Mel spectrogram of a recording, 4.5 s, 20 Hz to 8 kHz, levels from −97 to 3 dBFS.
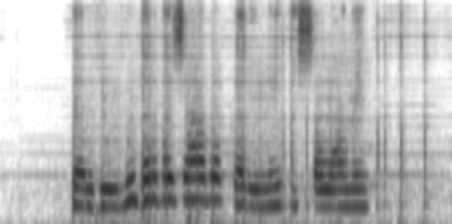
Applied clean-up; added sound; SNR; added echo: neural separator model SepFormer DNS4.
